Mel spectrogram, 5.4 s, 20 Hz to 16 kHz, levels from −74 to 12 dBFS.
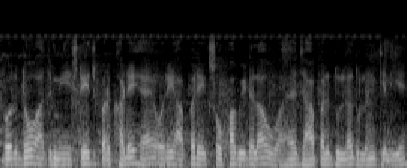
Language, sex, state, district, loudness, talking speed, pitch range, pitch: Hindi, male, Haryana, Charkhi Dadri, -19 LUFS, 240 wpm, 120-125 Hz, 120 Hz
